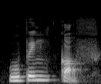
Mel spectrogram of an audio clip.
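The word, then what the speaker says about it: whooping cough: करना या के काना उपिंग कफ य पर डब्लू साइलेंट काली खांसी थैंक यू फॉर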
